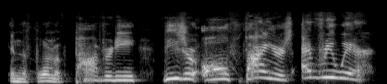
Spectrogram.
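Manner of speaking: preacher climbing to a fervent high pitch; impassioned preaching build. Real, not acted. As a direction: build the list of fires to a passionate peak. Builds an impassioned sermon-like appeal.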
